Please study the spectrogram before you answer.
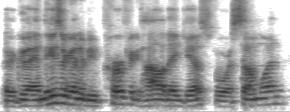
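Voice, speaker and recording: Fast-talking guy host hyping products, asks lots of questions, video call sound. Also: mid-range voice, fairly bright tone. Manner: upbeat, prompting questions, quick. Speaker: livestream host. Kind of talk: casual interview chat.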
